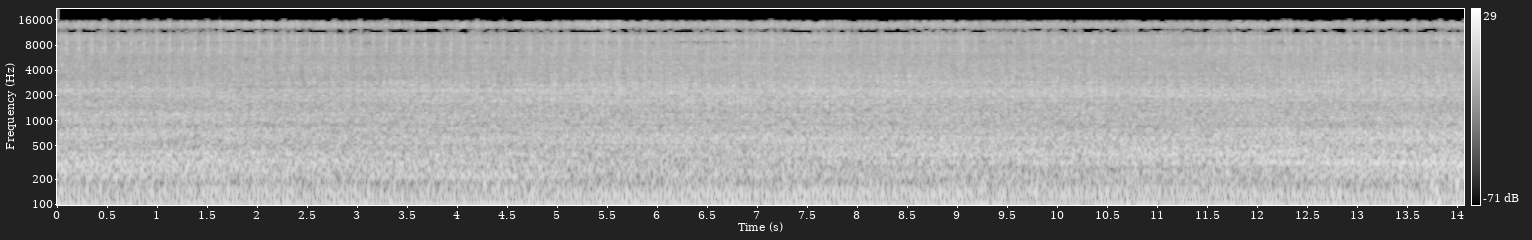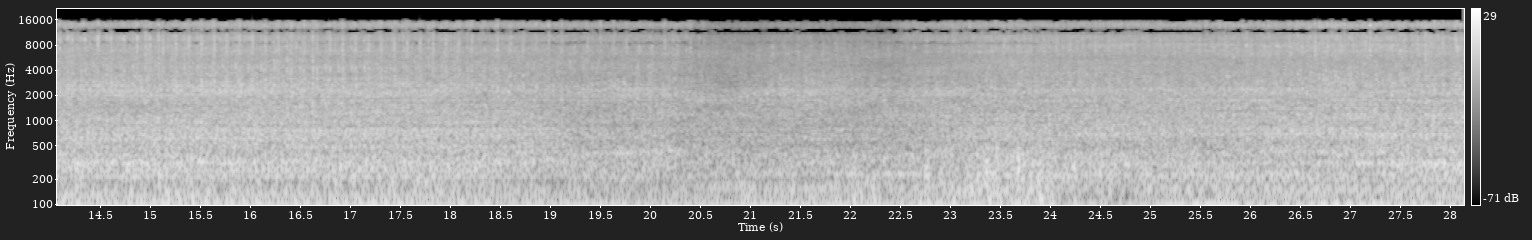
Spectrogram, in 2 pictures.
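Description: Supercharged 1957 Ford Thunderbird's Y-block V8 idling steadily, with a low, even hum.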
